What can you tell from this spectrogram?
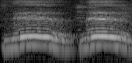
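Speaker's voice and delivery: loud mooing cow. Acted. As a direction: moo out loud like a happy cow. Animals cheer in the story.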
